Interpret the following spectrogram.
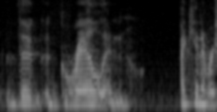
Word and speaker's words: ghrelin: And so that's pretty much, and it's called the ghrelin. I can't ever say it right. That's why I had to like look it up. It sounds like gremlin, but it's like ghrelin hormone.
